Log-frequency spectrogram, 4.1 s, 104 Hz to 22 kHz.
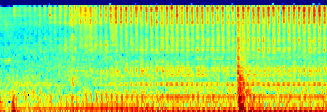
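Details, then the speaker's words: Electric fuel pump on a Daimler limousine parked since 1990, now 12-volt positive ground with leads swapped, runs properly with the key on: quick, even ticking about three a second over a low hum. An airlock remains in the fuel line. "I've got a fuel pump that works when the ignition is turned on, which is exactly what I wanted to have happen."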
